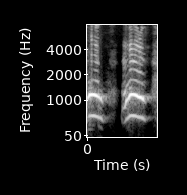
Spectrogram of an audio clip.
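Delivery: high, loud flustered oh, oh. Retold or imitated. Relative caught out at the dinner table, high flustered oh. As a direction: mimic an embarrassed relative caught out. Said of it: "she went".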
